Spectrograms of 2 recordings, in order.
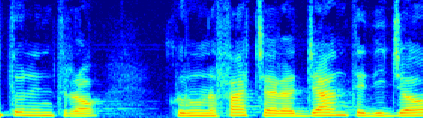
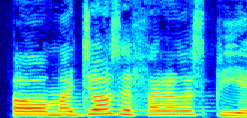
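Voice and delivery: higher, louder insinuation; insinuating; 6 semitones higher, 7 dB louder than usual. A narrator's reading. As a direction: slip in a pointed warning, pitched up. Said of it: "insinuò lei".

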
